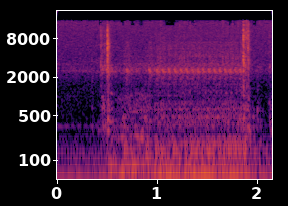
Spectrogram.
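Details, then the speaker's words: Car with a dead battery: on the key only a brief weak whir and click from the starter, no cranking; a jump attempt failed here, later started with a jumper pack. "it's dead damn it's not it doesn't want to crank yeah it doesn't even want to crank it all I just heard the starter just going crazy"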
